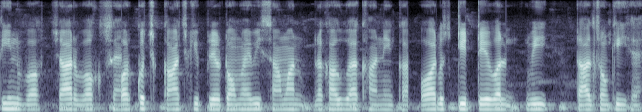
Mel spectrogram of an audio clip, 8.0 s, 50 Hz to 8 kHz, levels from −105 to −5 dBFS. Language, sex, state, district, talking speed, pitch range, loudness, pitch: Hindi, male, Bihar, Darbhanga, 170 wpm, 130-135 Hz, -20 LUFS, 130 Hz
